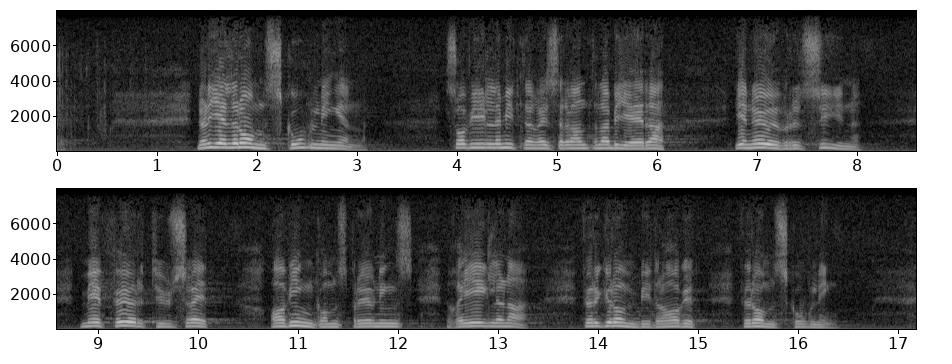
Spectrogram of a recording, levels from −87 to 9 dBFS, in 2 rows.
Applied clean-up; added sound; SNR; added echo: none; none; none; none.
